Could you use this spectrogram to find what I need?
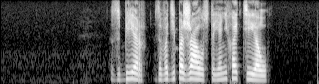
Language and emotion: Russian, angry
